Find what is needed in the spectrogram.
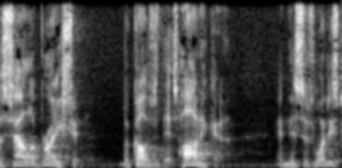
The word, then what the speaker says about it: Hanukkah: Is that the way you say it? Hanukkah? The Jewish Hanukkah? Okay, I said it wrong, sorry. Hanukkah.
